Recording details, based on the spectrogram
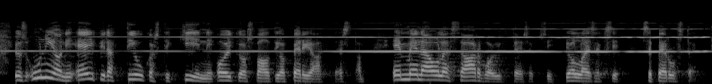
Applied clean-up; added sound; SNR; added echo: none; Wind instrument, woodwind instrument; 1 dB; none.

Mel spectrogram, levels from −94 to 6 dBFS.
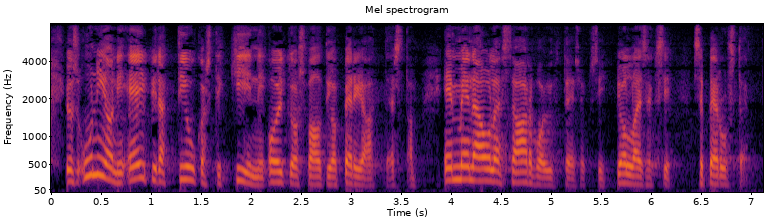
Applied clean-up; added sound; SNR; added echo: neural mask model Resemble Enhance denoiser.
